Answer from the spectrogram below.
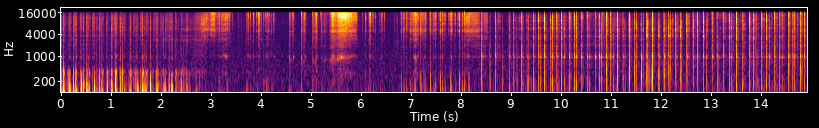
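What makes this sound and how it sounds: Fingertips tap and scratch the side and open end of an empty, hollow brown cardboard tube. It opens with dense, low, thumpy drumming, then turns to quieter dry scratching with a short breathy swell. It ends with quick, light, steady tapping that carries a soft hollow ring.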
